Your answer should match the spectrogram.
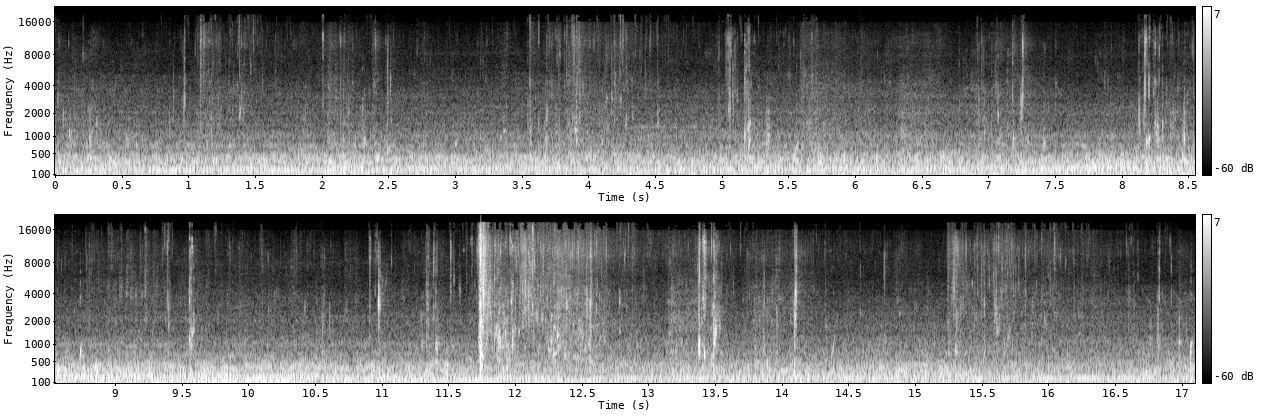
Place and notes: Talloires, France - boats on the lake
